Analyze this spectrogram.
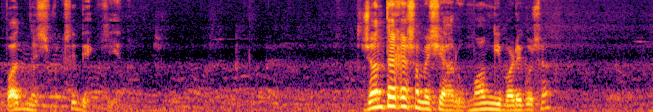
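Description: An elderly man speaks calmly and haltingly, close to a microphone.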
